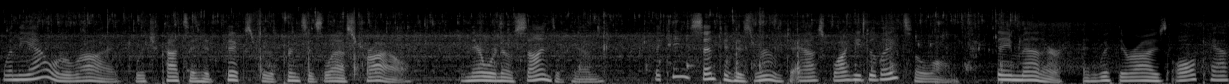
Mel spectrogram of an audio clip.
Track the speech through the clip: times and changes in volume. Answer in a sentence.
You can hear the speech from 0.0 to 12.2 s, at a steady volume.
